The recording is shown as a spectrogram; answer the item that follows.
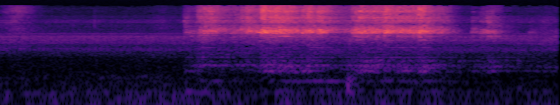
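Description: Numbered draw balls rattling and swishing against each other inside a metal trophy cup as a hand stirs them, for about two seconds from about a second and a half in.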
